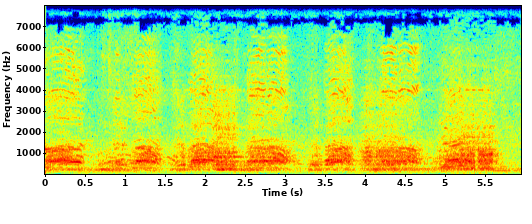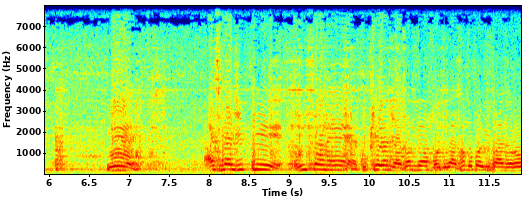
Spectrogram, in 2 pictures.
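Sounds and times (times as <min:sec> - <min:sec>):
crowd chanting protest slogans in unison: 0:00.0 - 0:06.7
speech: 0:08.0 - 0:11.9.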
